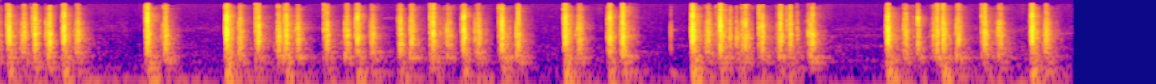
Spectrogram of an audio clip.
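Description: Computer keyboard typing sound effect: quick runs of key clicks with short pauses between them, stopping abruptly about five seconds in.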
